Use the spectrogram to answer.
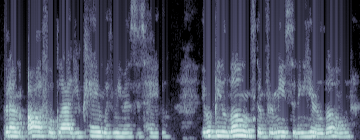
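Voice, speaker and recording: Woman acting a timid, high-voiced small-town wife. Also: level tone, brisk, a little mellow, natural voice, poor audio. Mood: gentle, reassuring. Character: timid, polite, sympathetic small-town wife Mrs. Peters. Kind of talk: live stage radio play acting.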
